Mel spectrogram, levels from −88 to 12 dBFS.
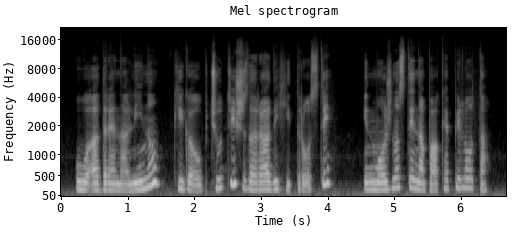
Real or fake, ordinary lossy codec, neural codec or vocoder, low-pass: real; none; none; 19.8 kHz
